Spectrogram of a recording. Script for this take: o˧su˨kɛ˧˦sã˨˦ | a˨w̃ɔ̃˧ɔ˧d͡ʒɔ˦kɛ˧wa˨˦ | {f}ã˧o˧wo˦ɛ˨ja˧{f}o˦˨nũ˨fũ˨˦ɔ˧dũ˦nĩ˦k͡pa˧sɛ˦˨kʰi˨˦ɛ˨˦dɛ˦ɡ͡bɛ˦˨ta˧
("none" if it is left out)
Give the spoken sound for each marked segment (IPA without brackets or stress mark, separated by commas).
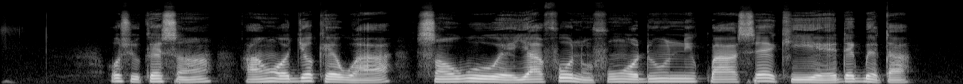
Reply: s, f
